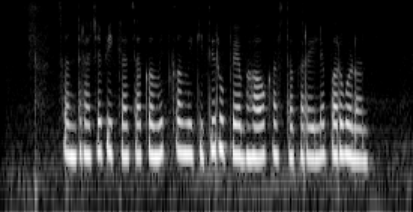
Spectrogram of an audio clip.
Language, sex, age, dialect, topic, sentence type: Marathi, female, 56-60, Varhadi, agriculture, question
